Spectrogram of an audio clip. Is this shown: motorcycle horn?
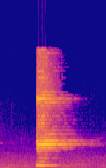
yes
